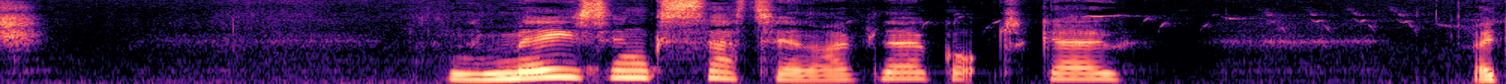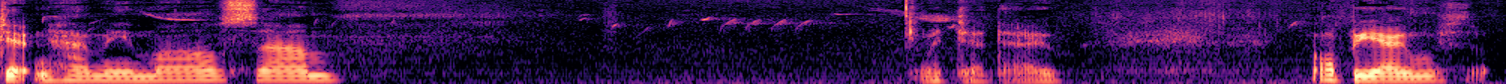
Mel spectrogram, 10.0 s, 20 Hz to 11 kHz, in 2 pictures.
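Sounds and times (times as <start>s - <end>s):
faint outdoor background noise: 0.0s - 10.0s
faint bird chirps: 2.6s - 10.0s.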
